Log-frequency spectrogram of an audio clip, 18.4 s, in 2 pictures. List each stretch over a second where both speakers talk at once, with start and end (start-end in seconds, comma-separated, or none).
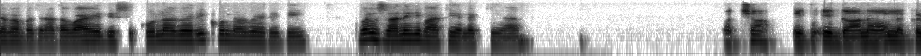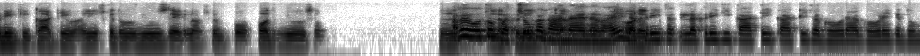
13.8-15.8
